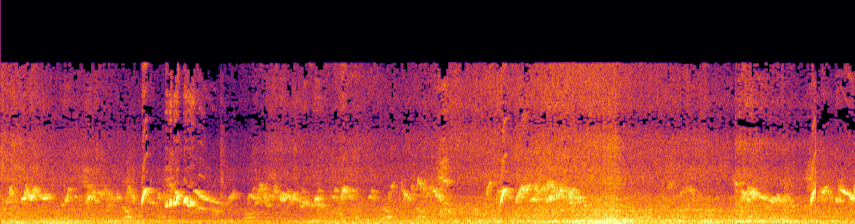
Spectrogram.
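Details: Red-whiskered bulbul singing in the "lân hầu bò" style: quick rising and falling chirped phrases in bursts, a brief pause, then more chirps over steady low background noise.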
